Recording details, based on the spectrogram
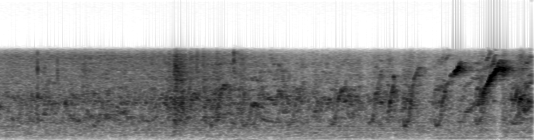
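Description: A guinea pig squeals loudly in a run of shrill, rising squeaks and chirps.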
